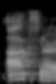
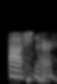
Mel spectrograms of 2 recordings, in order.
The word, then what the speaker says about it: Ochsner: And it's pronounced Ochsner, is that right? Ochsner, yeah.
